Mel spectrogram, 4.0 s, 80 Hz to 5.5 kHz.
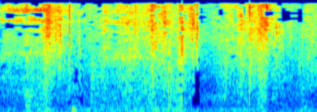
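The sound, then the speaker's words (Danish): Thin Bible pages rustle and flip in quick, irregular bursts as someone turns to 2 Corinthians chapter 7, a dry papery swishing with no voices. “Prøv at bladre med mig om til 2. Korintherbrev kapitel 7. Eller bladre tilbage.”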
